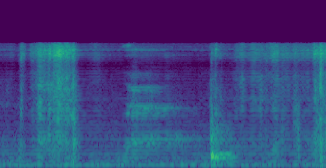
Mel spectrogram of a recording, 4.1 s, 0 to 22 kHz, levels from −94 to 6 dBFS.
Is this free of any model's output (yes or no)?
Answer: no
